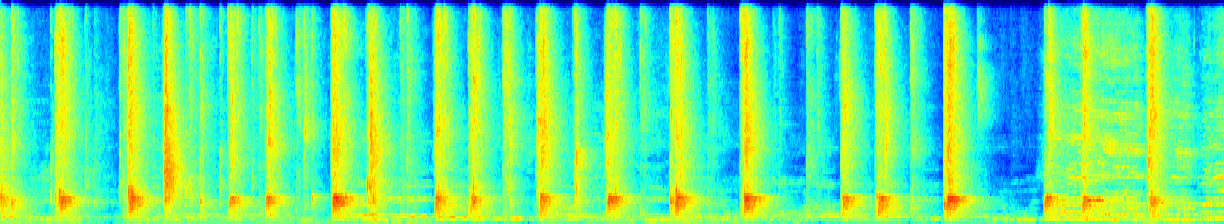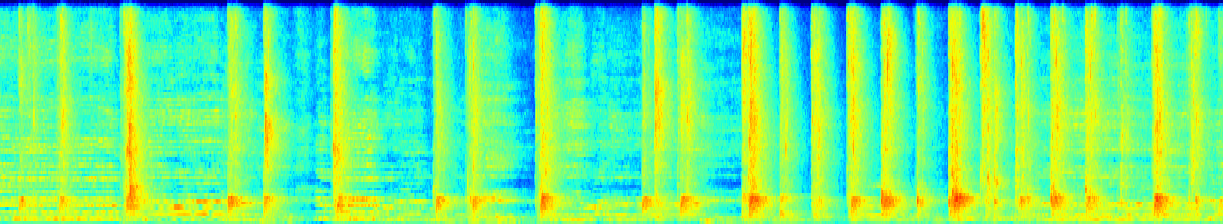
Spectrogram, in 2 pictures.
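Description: A group of children singing a Rwandan traditional dance song while clapping a steady beat. The clapping drops away for several seconds midway while the singing goes on, then picks up again near the end.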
